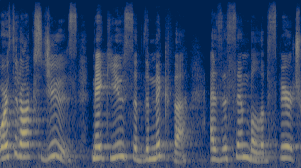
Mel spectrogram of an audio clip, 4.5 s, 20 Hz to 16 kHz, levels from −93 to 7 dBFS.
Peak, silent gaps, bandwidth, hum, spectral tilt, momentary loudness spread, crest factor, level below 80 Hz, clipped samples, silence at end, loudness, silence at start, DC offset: -10 dBFS; none; 15 kHz; none; -3 dB/octave; 10 LU; 20 dB; -70 dBFS; under 0.1%; 0 s; -31 LUFS; 0 s; under 0.1%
